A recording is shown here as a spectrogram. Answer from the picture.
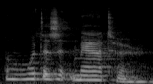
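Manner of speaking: put-on soft, high careless girl voice; Arrietty. A narrator's reading. Daughter brushing off mother's worry, soft high careless. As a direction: shrug it off lightly. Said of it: "said Arrietty".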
